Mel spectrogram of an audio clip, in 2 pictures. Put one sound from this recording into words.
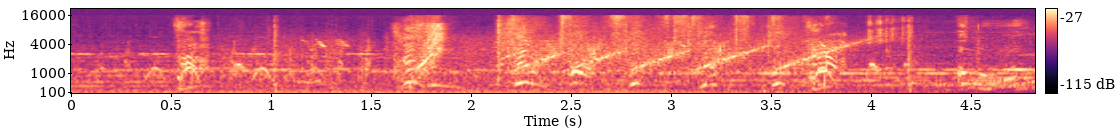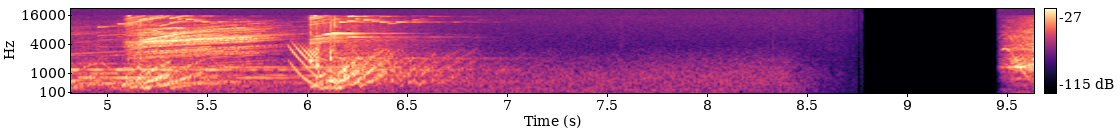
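Video game music plays with chimes and jingles.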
